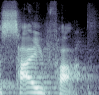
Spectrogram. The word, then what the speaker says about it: Saihua: No item 19, temos a forma Saihua. A pronúncia aproximada seria Saifa. Não há uma letra correspondente para F em coreano.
